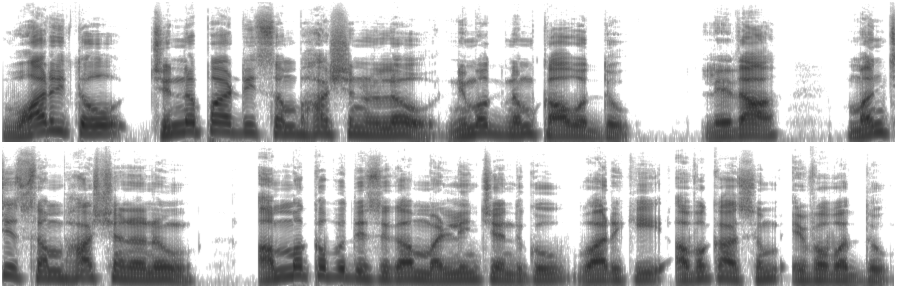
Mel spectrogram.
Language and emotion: Telugu, neutral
